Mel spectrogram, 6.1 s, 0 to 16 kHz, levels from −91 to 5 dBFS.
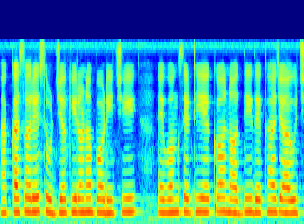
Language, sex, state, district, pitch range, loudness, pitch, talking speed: Odia, female, Odisha, Nuapada, 210-220 Hz, -16 LUFS, 215 Hz, 90 wpm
